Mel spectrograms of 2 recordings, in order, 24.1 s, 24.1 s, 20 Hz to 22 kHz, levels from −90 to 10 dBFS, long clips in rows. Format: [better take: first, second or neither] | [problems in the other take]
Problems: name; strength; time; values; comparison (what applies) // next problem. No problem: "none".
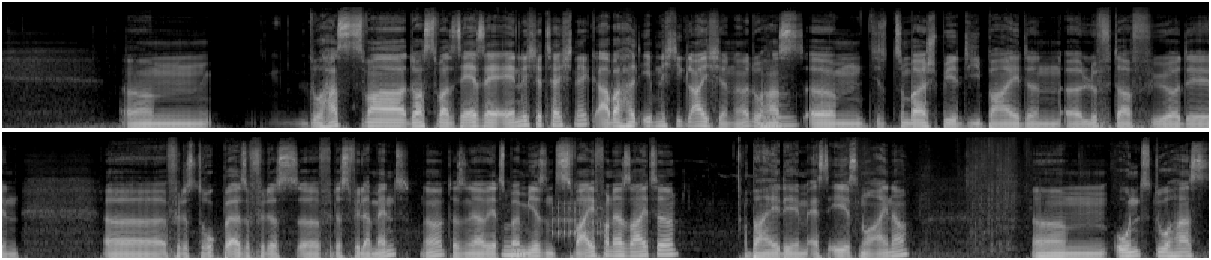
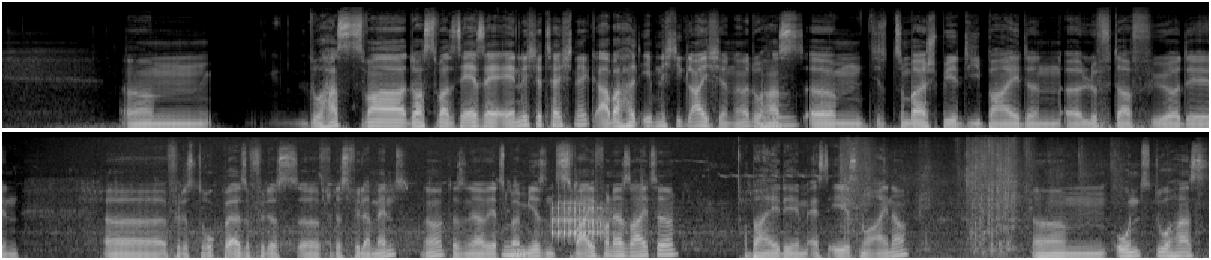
first | animal sounds; loud; from 12 s on; 10 dB below the speech; faint in the first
